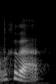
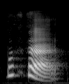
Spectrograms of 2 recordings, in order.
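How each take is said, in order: First: Said in the usual way. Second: "Look at that." higher and louder, thrilled; excited "Look at that." said high and loud. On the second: Real, not acted. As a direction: burst out "Look at that." with delight. Admiring the box, repeated excitedly.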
